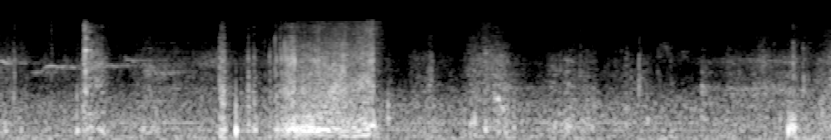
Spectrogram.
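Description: Zip being run along to join two PLCE rucksack side pouches together: a few small clicks, then one loud zipping pull lasting about half a second, around a second and a half in.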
